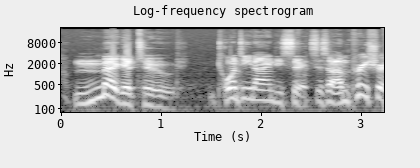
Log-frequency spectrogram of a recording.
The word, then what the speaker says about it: Megatudo: Now, it's it's spelled Megatudo. I think it's actually Megatude, though, cuz whenever you start the game, there's literally like an Optimus Prime voice that kicks in and it literally goes Megatude 2096.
